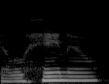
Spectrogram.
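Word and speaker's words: אֱלֹהֵינוּ: But now that we have a Hebrew word that has the accent in the middle syllable, the melody for Tipcha needs to be moved over.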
